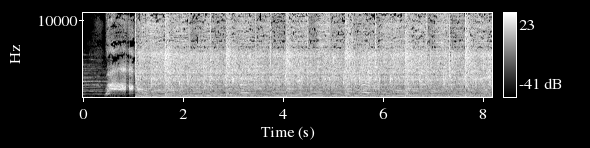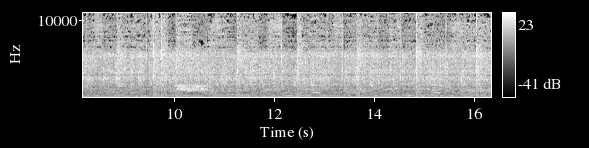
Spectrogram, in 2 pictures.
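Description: After a split second of silence, a loud band track kicks in abruptly, with a steady driving drum beat under dense, full instrumentation that stays at constant volume throughout.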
